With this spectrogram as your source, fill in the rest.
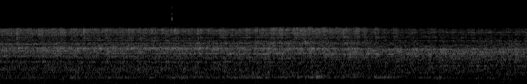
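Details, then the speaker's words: Broadway Limited Imports N-scale SW7 locomotive at about 6% throttle after break-in, motion lunging and not smooth; thin, gritty rasp with faint ratcheting tick under steady motor hiss; dry gears grinding. "So after the break-in period, it did not settle down. It kind of lunges a little bit. And of course, we have that grinding noise."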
